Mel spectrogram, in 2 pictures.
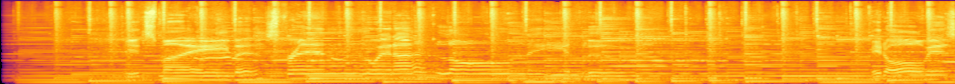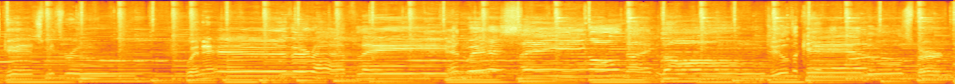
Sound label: my mothers guitar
